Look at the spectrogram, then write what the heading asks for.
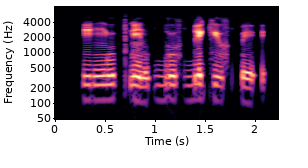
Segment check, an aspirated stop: absent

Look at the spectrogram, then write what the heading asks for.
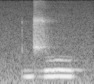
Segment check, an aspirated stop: absent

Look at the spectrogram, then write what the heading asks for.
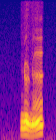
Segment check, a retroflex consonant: present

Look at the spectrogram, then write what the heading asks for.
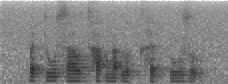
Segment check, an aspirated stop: present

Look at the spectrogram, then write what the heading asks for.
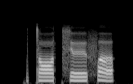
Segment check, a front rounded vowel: present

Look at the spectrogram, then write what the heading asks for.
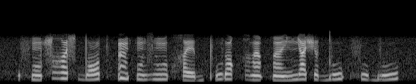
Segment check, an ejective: present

